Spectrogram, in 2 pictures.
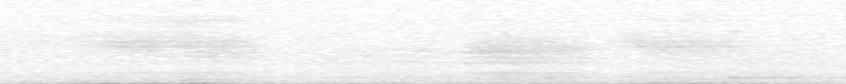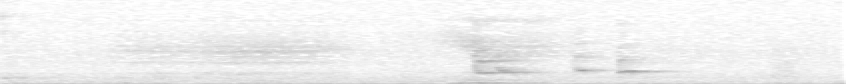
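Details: A sleeping dog snores in a steady low rumble, each breath a soft pulse repeating about once a second, with faint breathy hiss above and a few light clicks near the end.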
